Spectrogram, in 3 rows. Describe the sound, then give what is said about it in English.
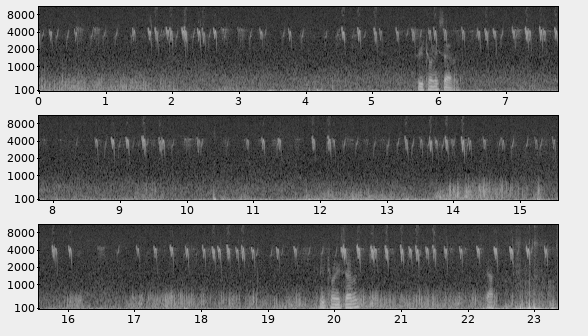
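A bird calls repeatedly, giving steady bursts of high, thin chirps throughout, with a few lower, harmonic call notes and soft murmuring sounds rising underneath now and then, at a site where 15 birds are in a net and others are calling from the trees. “So this bird, let's see, stop.”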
